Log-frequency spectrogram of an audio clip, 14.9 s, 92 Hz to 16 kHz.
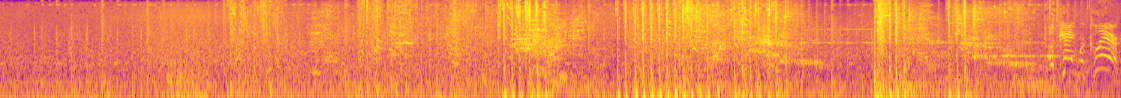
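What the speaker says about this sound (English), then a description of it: "Commander, I've got enemy contact. Under fire." Gunfire in a Mass Effect 3 combat sequence, dense bursts of shots and impacts running the whole time with louder volleys toward the end, mixed with game effects and voices talking.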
